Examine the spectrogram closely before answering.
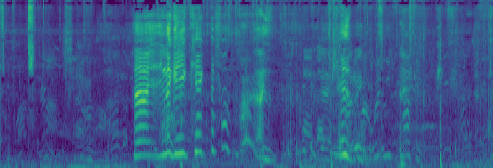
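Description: A basketball bounces on pavement.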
